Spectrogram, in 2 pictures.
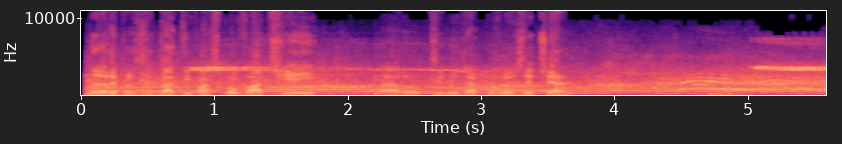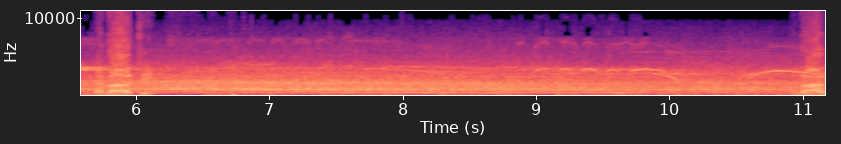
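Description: A large stadium crowd roars and whistles, growing louder.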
